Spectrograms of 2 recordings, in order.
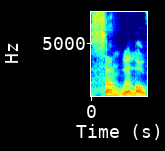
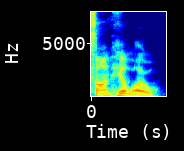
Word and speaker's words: Sunhillow: I I think I've been calling this Oasis of Sunwillow for years. It's o Oh, how do you say that? Oalas Oolas of Sunwillow. It's Sunhillow.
